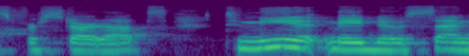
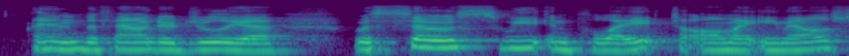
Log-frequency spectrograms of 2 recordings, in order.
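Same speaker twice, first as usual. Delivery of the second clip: normal talking voice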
